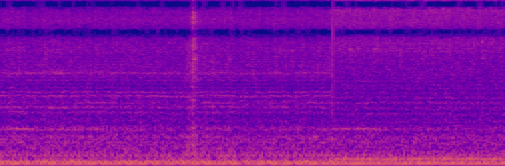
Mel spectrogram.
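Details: OBS Ford after a Saginaw power steering pump swap fixing steering whine: steady low engine rumble pulling evenly under light acceleration, no pump whine; quiet, healthy power steering.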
